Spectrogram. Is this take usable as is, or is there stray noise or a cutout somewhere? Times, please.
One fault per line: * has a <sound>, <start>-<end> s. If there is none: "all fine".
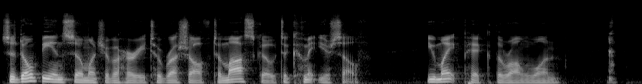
* has a laugh, 6.1-6.2 s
